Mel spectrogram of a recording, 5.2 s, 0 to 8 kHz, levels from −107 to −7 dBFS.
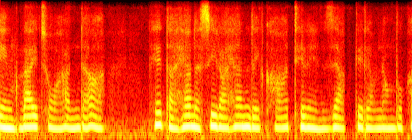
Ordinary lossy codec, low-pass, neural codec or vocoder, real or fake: Opus, 16 kbps; 7.2 kHz; codec, 16 kHz, 0.8 kbps, ZipCodec; fake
